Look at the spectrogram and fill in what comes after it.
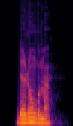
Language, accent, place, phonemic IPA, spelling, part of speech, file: French, France, Lyon, /də lɔ̃ɡ mɛ̃/, de longue main, adverb, LL-Q150 (fra)-de longue main.wav
- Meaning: for a long time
